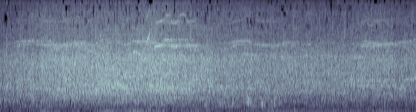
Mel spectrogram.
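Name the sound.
applause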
